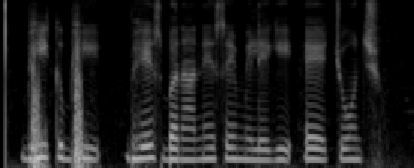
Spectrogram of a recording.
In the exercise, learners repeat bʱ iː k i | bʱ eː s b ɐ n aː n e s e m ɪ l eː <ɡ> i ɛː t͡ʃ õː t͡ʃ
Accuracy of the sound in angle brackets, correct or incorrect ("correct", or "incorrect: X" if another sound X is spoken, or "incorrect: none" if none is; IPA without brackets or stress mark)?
correct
